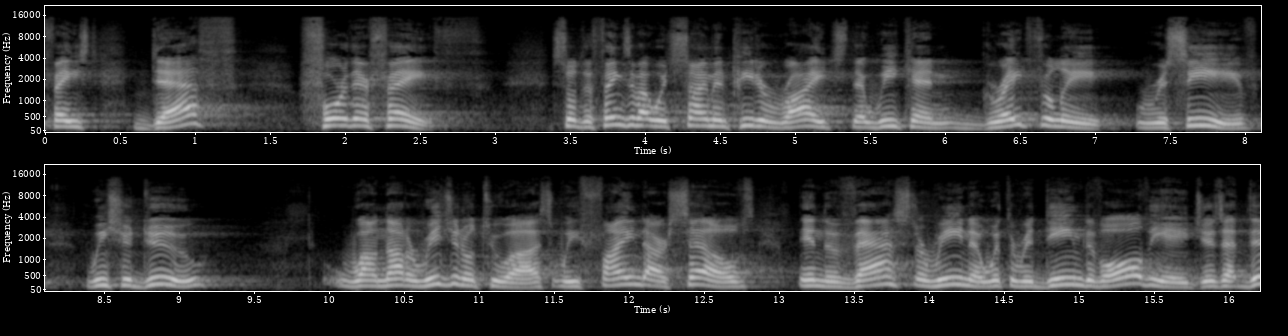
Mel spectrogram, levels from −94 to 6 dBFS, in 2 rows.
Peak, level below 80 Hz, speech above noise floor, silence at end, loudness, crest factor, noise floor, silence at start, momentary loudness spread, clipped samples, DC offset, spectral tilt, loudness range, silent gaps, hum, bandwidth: -10 dBFS; -78 dBFS; 38 dB; 0 s; -24 LUFS; 16 dB; -61 dBFS; 0 s; 7 LU; under 0.1%; under 0.1%; -6 dB/octave; 2 LU; none; none; 14.5 kHz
